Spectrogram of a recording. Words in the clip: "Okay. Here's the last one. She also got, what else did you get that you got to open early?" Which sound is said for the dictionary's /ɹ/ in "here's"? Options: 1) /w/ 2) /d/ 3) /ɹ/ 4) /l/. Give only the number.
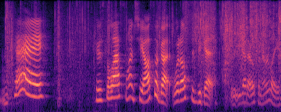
1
